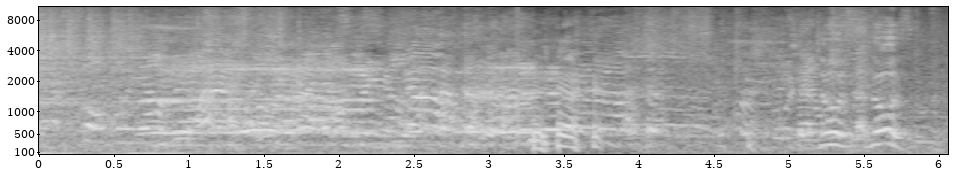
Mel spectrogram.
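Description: A crowd of people chatter and call out, echoing in a covered space.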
